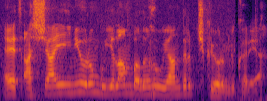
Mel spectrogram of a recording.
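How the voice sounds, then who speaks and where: Brief: male gaming host, slightly raised pitch, loose chatty commentary that talks back at the game, loud game audio underneath. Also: expressive, a little fast, slight background noise. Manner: chatty, talks to viewers and to the game creatures, swears when startled. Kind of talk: casual gameplay commentary.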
